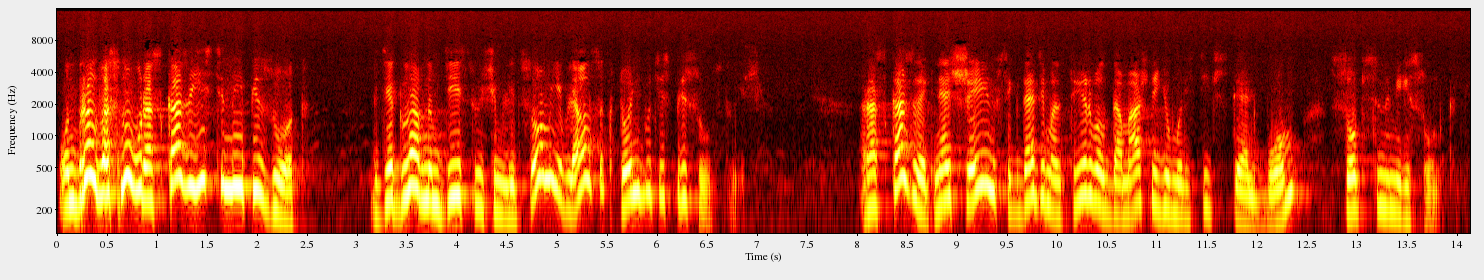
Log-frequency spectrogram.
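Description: Husky, expressive woman narrator. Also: a little high, moderate pace, rough recording. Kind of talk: literary narration in a 1950s radio play.

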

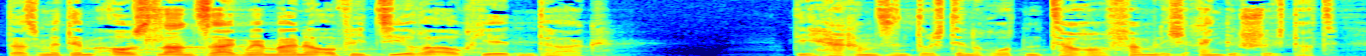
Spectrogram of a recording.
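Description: An actor playing a hard, boastful political commander in a German radio drama, clipped, assured and emphatic. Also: male voice, medium pitch, animated, moderate pace, husky. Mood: boastful, confident.

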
